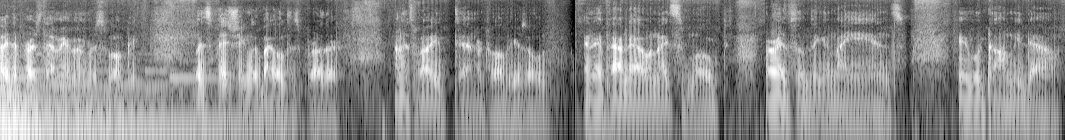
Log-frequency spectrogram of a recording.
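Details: Adult man after total laryngectomy with vocal cords removed for laryngeal cancer, formerly an electrolarynx user, now speaking via a finger-occluded tracheoesophageal puncture; tracheoesophageal speech.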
